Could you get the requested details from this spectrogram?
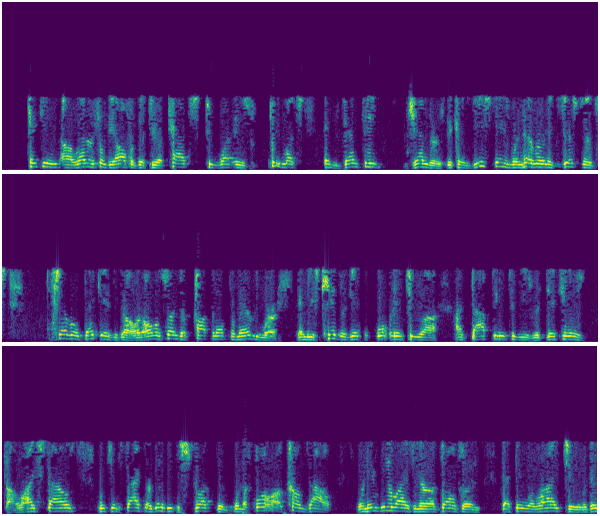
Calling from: Tampa, Florida, United States; From Tampa.

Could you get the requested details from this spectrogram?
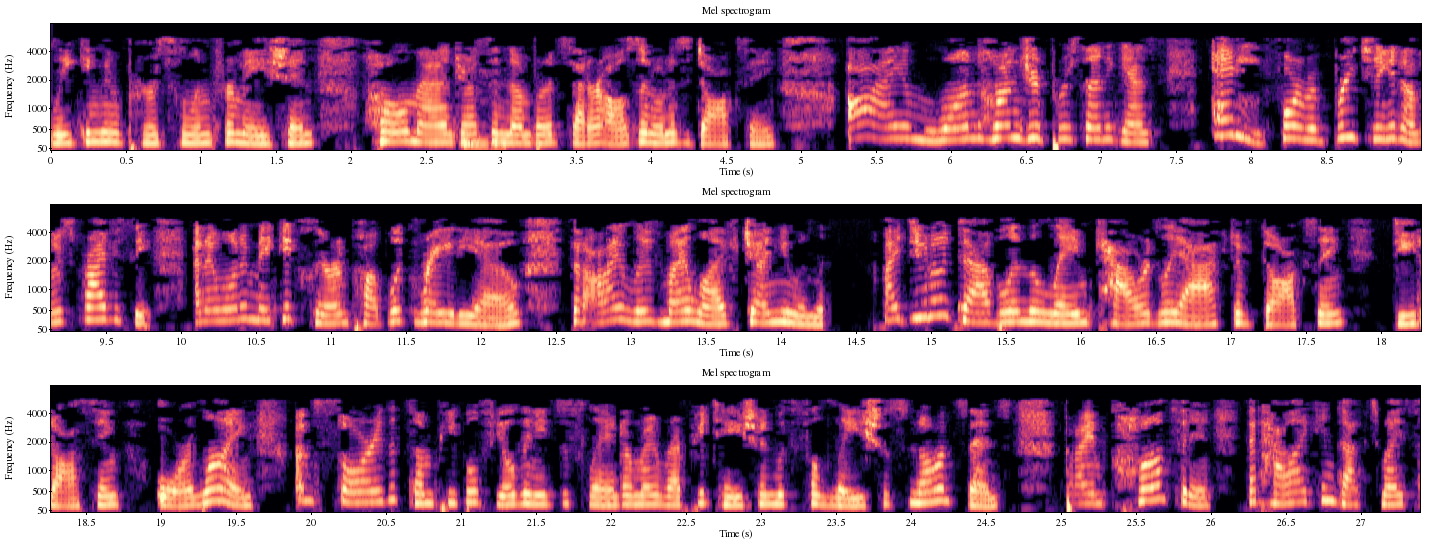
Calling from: Toronto, Ontario, Canada; I'm calling you from Toronto.

